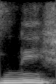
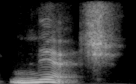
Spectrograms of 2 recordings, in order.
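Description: First: It is said with the French pronunciation. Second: It is said with the common American pronunciation. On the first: The speaker calls it right. "It is a French word, and it is niche" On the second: The speaker calls it wrong. "most Americans say niche"

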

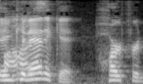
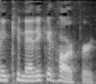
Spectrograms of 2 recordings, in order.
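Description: First: A short pause separates Connecticut from Hartford. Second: Connecticut runs straight into Hartford without pausing. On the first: The speaker calls it right. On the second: The speaker calls it wrong.

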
